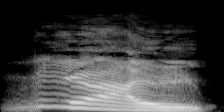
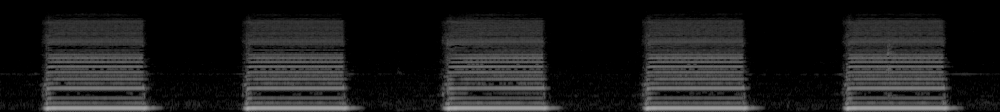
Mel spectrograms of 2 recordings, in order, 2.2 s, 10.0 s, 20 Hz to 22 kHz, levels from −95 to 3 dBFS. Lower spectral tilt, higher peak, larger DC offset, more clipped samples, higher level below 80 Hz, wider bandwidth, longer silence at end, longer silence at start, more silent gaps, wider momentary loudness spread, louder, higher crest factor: first, -9 dB/octave vs -6 dB/octave; first, -2 dBFS vs -26 dBFS; neither; neither; first, -50 dBFS vs under -90 dBFS; second, 8 kHz vs 11 kHz; second, 0.25 s vs 0.45 s; second, 0.15 s vs 0.4 s; neither; first, 17 LU vs 8 LU; first, -15 LUFS vs -39 LUFS; about the same, 14 dB vs 12 dB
